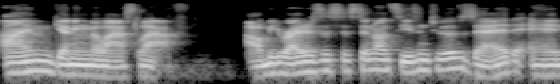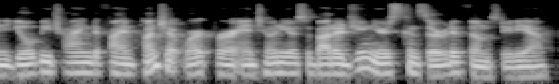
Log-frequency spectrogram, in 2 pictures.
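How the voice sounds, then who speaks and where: An actor at a comedy table read playing an aggrieved, smugly ambitious office rival, earnest and combative. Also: male voice, fairly low pitch, fairly quick, pushed and bright.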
